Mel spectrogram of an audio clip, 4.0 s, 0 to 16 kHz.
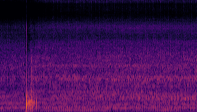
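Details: VW Saveiro 1.6 2012 after replacing the gearbox bearing plate, which had growled at idle in neutral with clutch released (stopped when clutch pressed): brief clunk, then quiet smooth steady idle, no growl; fixed.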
